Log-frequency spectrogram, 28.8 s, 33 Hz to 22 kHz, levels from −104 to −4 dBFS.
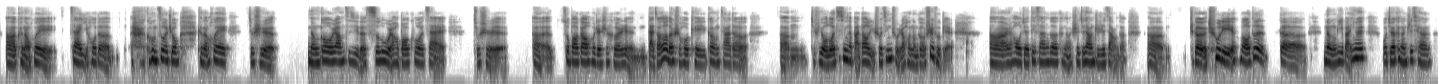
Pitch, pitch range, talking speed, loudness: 190 Hz, 170-230 Hz, 235 characters per minute, -21 LUFS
